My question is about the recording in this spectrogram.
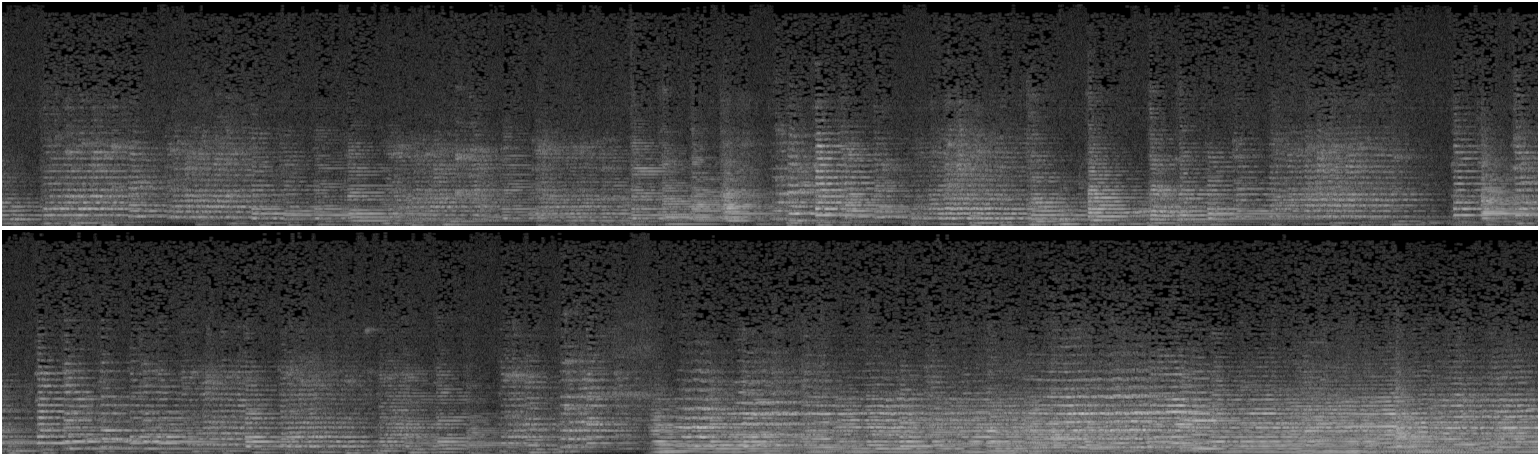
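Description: Chamber ensemble playing a contemporary piece, led by bowed strings: cello and double bass, with violin. About two-thirds of the way through the music turns suddenly louder and fuller, with deep bass notes.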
